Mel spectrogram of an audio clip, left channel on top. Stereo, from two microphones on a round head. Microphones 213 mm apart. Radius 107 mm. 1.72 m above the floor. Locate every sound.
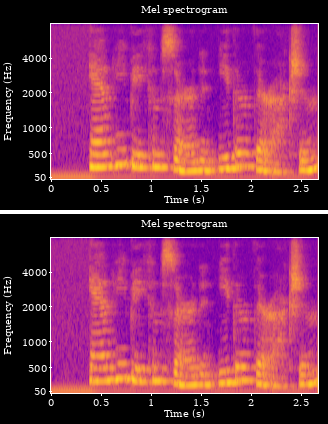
0.4 s a woman speaking: centre (ahead or behind), 2.5 m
